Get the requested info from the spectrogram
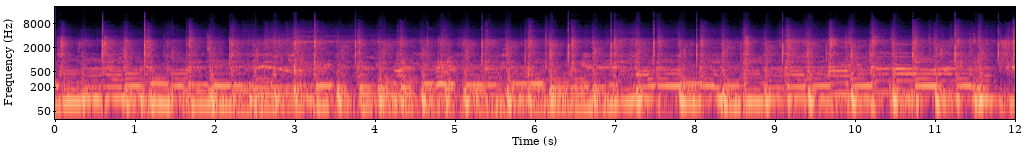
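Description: Live band playing an instrumental passage, with an electric bass line walking through low notes under a drum kit keeping a regular beat.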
